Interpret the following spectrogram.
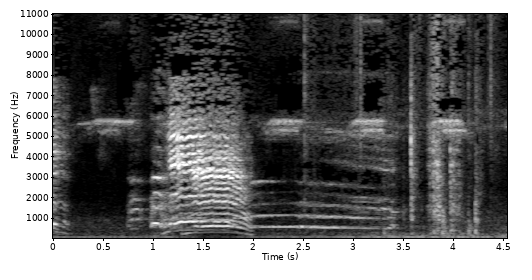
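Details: A young farm goat lets out a single strained bleat that arches up and down, followed by a long flat drawn-out tone and some scattered clicks and knocks, with a constant low hum beneath.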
